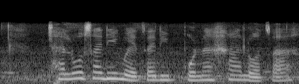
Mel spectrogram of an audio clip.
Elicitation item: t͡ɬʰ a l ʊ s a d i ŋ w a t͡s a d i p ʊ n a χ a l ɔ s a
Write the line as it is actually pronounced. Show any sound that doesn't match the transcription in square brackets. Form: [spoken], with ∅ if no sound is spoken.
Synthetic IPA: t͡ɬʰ a l ʊ s a d i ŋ w [ɛ] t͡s a d i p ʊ n a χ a l ɔ [t͡s] a

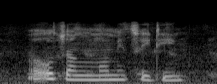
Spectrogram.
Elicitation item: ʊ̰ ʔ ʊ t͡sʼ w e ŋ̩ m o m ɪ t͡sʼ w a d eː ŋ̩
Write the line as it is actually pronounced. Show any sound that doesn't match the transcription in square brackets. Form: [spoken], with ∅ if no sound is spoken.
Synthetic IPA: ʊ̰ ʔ ʊ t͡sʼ w [a] ŋ̩ m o m ɪ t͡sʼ w [e] d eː ŋ̩

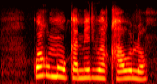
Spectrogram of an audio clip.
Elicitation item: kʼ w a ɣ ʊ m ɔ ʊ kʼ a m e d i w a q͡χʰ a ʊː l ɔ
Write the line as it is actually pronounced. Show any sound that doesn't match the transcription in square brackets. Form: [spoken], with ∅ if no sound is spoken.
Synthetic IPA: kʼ w a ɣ ʊ m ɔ ʊ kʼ a m e d i w a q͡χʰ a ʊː l ɔ

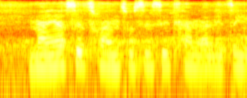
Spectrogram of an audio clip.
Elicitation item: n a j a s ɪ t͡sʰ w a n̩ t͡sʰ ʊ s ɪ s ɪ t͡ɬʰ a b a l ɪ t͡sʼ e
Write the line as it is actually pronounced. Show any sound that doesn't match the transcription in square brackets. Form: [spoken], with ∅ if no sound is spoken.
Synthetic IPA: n a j a s ɪ t͡sʰ w a n̩ t͡sʰ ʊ s ɪ s ɪ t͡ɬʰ a [m] a l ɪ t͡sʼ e

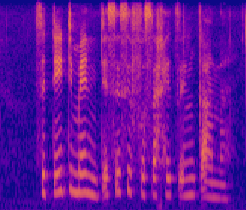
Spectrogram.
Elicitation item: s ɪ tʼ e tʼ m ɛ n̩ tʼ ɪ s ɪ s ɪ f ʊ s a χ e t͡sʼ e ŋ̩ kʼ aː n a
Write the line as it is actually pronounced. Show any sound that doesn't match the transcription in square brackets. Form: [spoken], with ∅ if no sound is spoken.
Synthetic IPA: s ɪ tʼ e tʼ m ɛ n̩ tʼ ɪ s ɪ s ɪ f ʊ s a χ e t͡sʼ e ŋ̩ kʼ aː n a

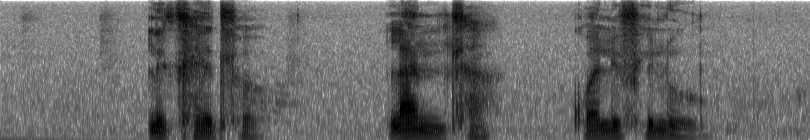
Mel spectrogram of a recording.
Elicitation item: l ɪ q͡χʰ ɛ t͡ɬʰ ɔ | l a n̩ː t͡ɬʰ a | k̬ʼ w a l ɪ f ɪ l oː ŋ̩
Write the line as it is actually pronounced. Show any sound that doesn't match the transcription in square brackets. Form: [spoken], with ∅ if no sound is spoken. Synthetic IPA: l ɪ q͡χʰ ɛ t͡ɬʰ ɔ | l a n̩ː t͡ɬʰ a | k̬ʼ w a l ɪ f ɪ l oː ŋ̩

